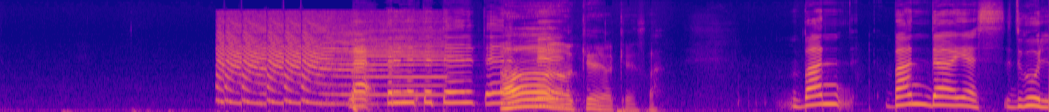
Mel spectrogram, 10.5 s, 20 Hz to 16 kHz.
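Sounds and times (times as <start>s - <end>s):
air horn blast: 2.2s - 4.8s
speech: 3.5s - 6.7s, 7.9s - 10.4s.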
